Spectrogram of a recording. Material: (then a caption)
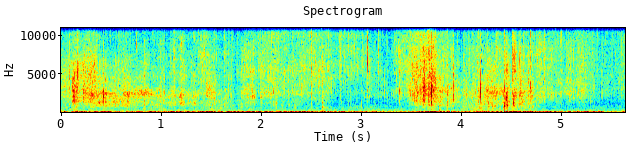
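Metal mesh. A small gold metallic mesh scrub sponge is bent and squeezed, then scratched with long nails on a sequin mat. The result is a bright, dense crinkling and scratchy rustle with sharp, quick crackles, layered over a steady low hum.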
